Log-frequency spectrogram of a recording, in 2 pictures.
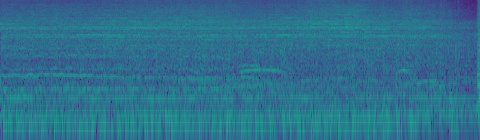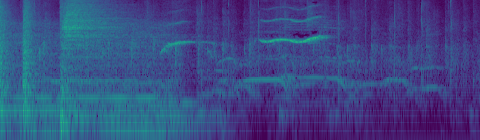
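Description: A metal band playing live, electric guitars and drums at full volume, closing the song with three sharp hits about six seconds in. The music dies away, and the crowd cheers while someone whistles.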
